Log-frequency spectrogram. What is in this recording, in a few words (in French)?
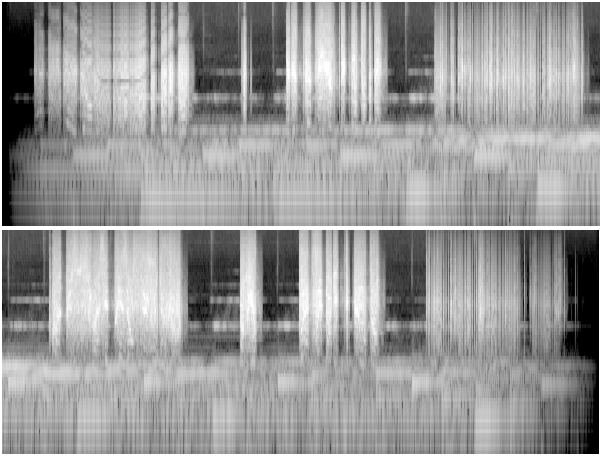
Voix Radio; Babel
